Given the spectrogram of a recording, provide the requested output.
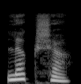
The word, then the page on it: ಲೋಕೇಶ: Kannada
